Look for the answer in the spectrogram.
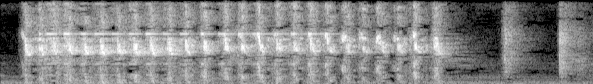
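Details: White-rumped shama cililin song meant for training other birds: a fast, steady, high-pitched rattling trill lasting about two seconds, followed by two single sharp notes.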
